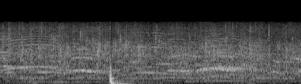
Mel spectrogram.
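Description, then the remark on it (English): An audience stands and claps their hands to the Lord in a steady, dense wash of applause that fills the whole clip, with one sharp thump partway through and murmuring voices faintly underneath. “Would you stand and clap your hands to the Lord one more time, somebody?”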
